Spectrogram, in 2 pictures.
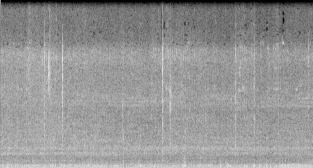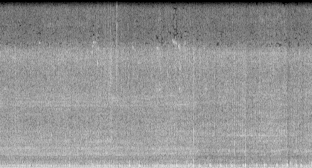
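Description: A quad bike engine rumbles loudly close by.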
